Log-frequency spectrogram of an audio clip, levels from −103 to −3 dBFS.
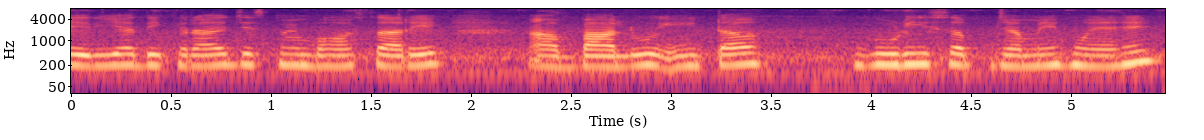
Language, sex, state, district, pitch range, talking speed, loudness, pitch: Hindi, female, Chhattisgarh, Sukma, 195-210 Hz, 155 wpm, -17 LUFS, 205 Hz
